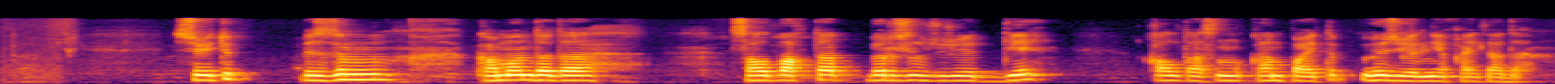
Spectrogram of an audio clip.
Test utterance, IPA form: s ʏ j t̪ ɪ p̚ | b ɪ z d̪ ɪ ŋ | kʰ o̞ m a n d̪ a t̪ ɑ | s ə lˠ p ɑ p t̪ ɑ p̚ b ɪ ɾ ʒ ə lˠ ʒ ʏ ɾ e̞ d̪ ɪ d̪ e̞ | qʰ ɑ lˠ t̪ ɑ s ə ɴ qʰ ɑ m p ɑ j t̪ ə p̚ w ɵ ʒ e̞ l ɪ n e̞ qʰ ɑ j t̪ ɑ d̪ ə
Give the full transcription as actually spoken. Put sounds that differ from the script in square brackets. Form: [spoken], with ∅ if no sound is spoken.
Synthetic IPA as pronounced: s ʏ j t̪ ɪ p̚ | b ɪ z d̪ ɪ ŋ | kʰ o̞ m a n d̪ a [d̪] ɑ | s [ɑ] lˠ p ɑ [q] t̪ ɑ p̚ b ɪ ɾ ʒ ə lˠ ʒ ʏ ɾ e̞ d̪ ɪ d̪ e̞ | qʰ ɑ lˠ t̪ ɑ s ə ɴ qʰ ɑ m p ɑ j t̪ ə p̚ w ɵ [z] e̞ l ɪ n e̞ qʰ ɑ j t̪ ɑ d̪ ə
